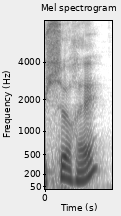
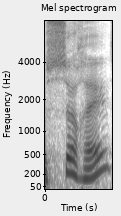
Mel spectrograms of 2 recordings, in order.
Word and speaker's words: serais: And then être, je serais, tu serais, il serait, elle serait, nous serions, vous seriez, il serait, elle serait. Okay, so we'll see that one more time. Je serais, same thing here, final S not pronounced.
